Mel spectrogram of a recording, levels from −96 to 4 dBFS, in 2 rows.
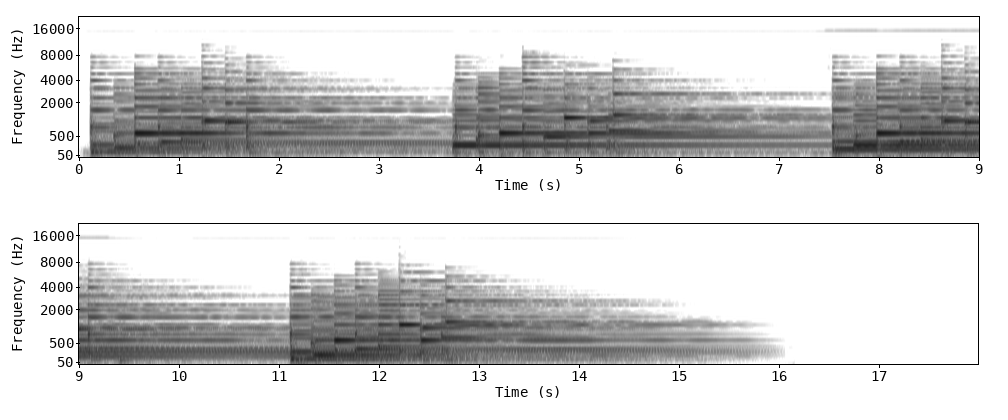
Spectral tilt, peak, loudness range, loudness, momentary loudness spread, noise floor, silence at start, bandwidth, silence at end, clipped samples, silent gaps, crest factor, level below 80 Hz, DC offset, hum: -7.5 dB/octave; -6 dBFS; 8 LU; -20 LUFS; 21 LU; -64 dBFS; 0.1 s; 8 kHz; 3.05 s; under 0.1%; none; 16 dB; -58 dBFS; under 0.1%; none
